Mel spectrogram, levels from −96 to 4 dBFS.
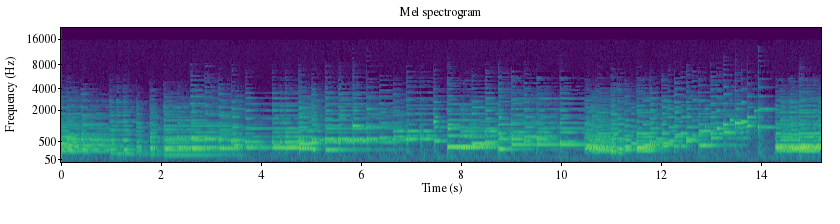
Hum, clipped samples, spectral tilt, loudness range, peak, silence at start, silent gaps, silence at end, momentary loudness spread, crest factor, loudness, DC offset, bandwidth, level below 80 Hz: none; under 0.1%; -7.5 dB/octave; 2 LU; -10 dBFS; 0 s; none; 0 s; 9 LU; 16 dB; -26 LUFS; under 0.1%; 6.6 kHz; -62 dBFS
